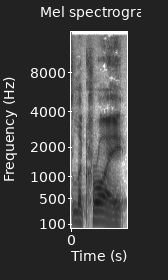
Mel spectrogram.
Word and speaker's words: LaCroix: for me, so I'm on the coffee today, and you're on the liqueur. – Yeah, it's actually pronounced LaCroix, and I think it's originally from the Midwest, but it looks like this is made in California now.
